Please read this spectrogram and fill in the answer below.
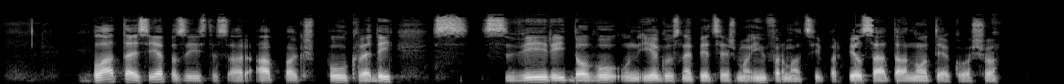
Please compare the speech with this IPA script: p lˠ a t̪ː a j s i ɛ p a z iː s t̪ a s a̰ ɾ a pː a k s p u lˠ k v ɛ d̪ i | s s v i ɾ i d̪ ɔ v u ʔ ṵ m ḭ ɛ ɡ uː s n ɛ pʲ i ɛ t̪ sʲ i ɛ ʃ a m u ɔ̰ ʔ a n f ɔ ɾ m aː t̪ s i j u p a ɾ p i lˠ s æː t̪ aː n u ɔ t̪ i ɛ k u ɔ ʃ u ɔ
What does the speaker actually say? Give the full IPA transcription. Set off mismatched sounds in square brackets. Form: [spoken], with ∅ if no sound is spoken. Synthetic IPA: p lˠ a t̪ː a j s i ɛ p a z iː s t̪ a s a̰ ɾ a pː a k [ʃ] p u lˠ k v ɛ d̪ i | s s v i ɾ i d̪ ɔ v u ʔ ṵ [n] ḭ ɛ ɡ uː s n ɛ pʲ i ɛ t̪ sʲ i ɛ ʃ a m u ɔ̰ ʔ [i] n f ɔ ɾ m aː t̪ s i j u p a ɾ p i lˠ s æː t̪ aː n u ɔ t̪ i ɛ k u ɔ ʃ u ɔ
